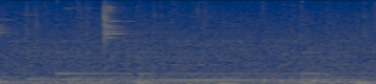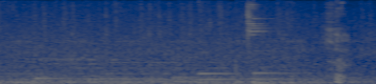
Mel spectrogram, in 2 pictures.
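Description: Steady rainfall in the LOTR War in the North video game hisses without a break, with a few brief sharp clicks and low game tones mixed in. No one speaks.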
